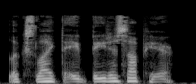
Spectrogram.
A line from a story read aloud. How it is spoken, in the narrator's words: Vatha said softly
